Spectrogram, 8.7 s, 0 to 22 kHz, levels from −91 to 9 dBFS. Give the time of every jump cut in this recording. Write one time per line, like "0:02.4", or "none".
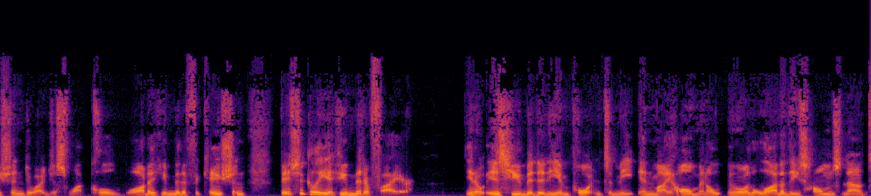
none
